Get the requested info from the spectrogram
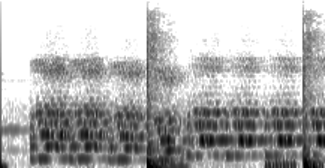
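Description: Instrumental General MIDI remake of a reggaeton song, in a short break: the bass and beat drop out at the start, leaving sustained choir-like synth voices and pad chords. There is a single drum hit about a second in, and the bass and kick return near the end.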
